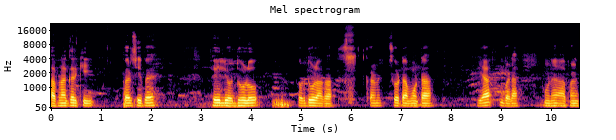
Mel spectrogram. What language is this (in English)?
Hadothi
